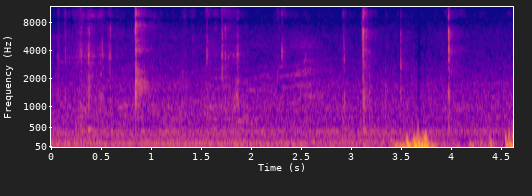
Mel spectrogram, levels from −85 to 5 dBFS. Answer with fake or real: real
